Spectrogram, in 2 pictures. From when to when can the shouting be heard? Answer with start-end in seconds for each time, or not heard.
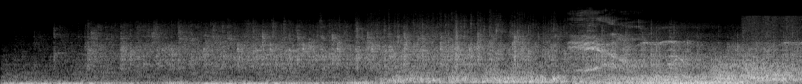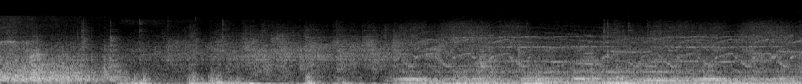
5.7-6.5.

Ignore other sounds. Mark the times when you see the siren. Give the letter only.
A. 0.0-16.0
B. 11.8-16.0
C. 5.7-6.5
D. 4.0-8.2
B.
